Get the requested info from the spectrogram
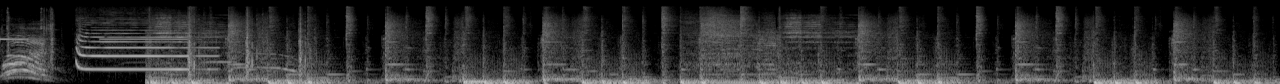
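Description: A countdown ends and a horn sounds once, one steady note lasting about a second, signalling the start of the timed shooting. Then loud music with a heavy drum beat takes over.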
